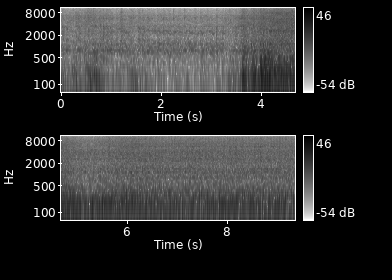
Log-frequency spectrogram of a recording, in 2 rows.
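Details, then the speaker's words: Mercedes M113 5-litre V8 swapped into Ford Capri, start with open exhaust leaks: catches to rough idle with quick even top-end ticking that sounded terrible, then quieted after running and revving; owner suspects hydraulic lifters. "So yeah, this top end noise is odd. Well, this thing here sounded horrific when I first turned it on. The top end sounded terrible,"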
